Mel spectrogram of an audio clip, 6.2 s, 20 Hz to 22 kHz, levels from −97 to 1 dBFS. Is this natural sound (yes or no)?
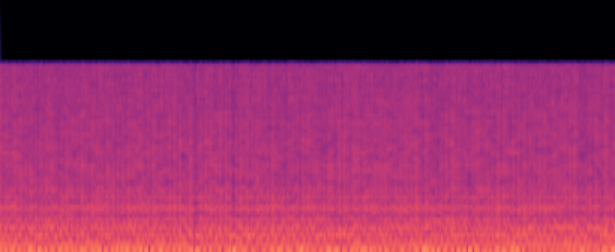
no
